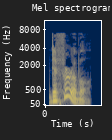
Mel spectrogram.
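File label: "deferrable", British English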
